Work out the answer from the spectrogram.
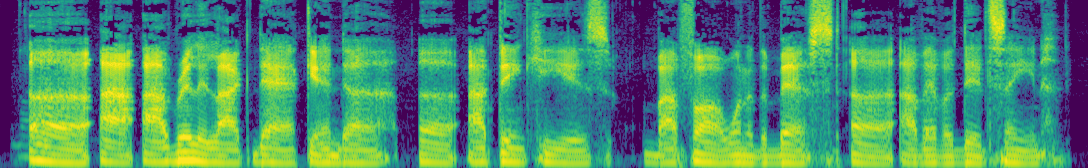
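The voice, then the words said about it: Overdone forced Southern accent impression. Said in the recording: “too much of a big forced southern accent. It's kind of a little bit more gravelly and a little bit more. You got to give more enunciation on the words.”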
